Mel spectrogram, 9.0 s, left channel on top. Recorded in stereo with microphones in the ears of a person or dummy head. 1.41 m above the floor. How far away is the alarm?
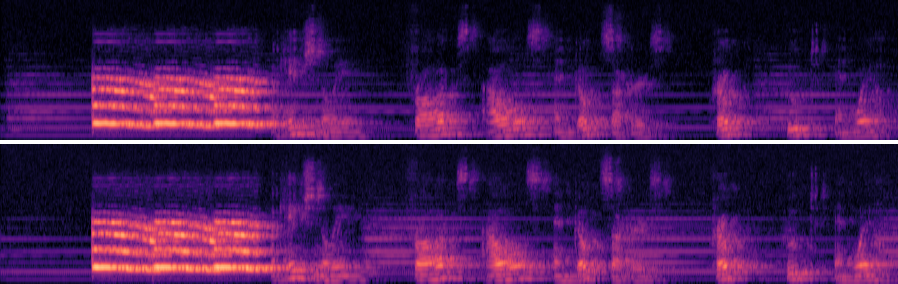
About 2.5 m.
